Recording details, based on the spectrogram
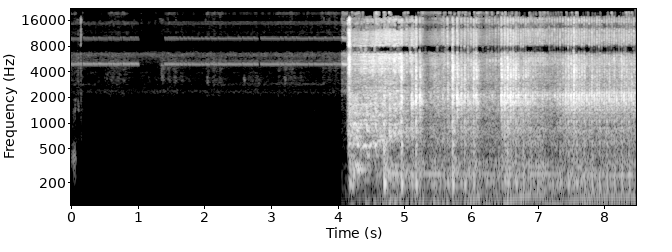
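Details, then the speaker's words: Yanmar 1601D / John Deere 750 diesel tractor after freeing a gummed-up governor rack plunger with lube and cutter: it cranks, catches and settles to a steady, even idle with no surging. Normal idle after the repair. "all it needed was a little bit of lube, a little bit of cutter, freed it up, and it's off and running."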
